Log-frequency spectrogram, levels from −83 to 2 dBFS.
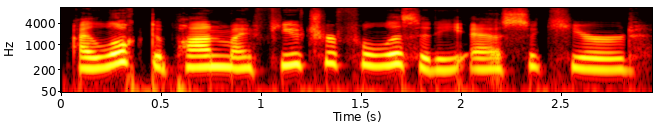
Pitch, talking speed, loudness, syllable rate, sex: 235 Hz, 160 wpm, -19 LUFS, 6.1 syllables/s, female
